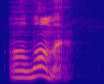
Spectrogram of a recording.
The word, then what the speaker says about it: Alhama: But anyway, let's go ahead and move on to entry number 12, which is, I think I pronounced it Alhama. It's actually Alhama. It's Alhama. It's spelled Alhama, but it's Alhama.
